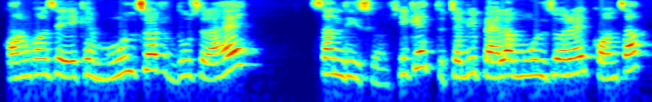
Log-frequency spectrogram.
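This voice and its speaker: A woman teaching a grammar lesson to children, slowing down to spell out each sound and checking in again and again. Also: high voice, mellow. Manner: repeats "ठीक है" as a check-in, slows to spell out sounds. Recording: dull lo-fi audio.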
